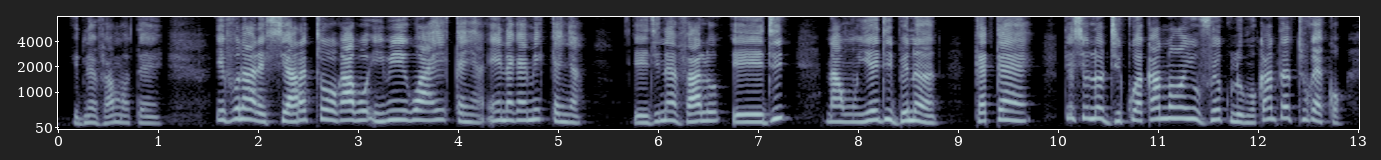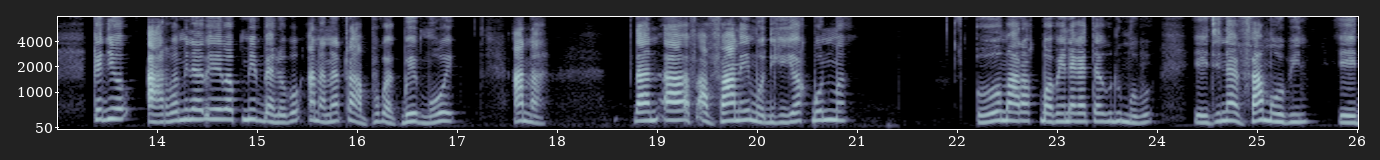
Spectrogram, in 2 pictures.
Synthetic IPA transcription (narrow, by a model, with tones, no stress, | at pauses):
e˨dne˨va˨˦mo˨te˨ | i˦vu˦na˦˨ɾe˨si˨a˨ɾi˦tu˦˨ka˦bo˦i˨wi˦wa˦i˦ke˨ɲa˨ʔi˦ne˦ɡe˦mi˦ke˨ɲa˨ | e˨di˦ne˦˨va˦lo˦e˨di˦ | na˨wu˨je˦di˦˨be˦na˨n | ke˦te˦ | te˦so˦lo˦di˨ku˦e˨ka˦no˦ju˦˨ve˦ku˨lo˨mo˨ka˦n˦ta˦tu˦ke˨ko˨ | ke˦di˦o˦a˨ɾu˨a˦mi˦na˦e˦ba˦pu˦mi˦be˨lo˨bo˦ʔa˦na˨na˦ta˨bu˦ke˨ɡ͡be˦˨mo˦we˦ | a˦na˨ | da˦a˨va˦ni˦mo˨di˨ki˨jo˦k͡po˦n˦ma˦ | o˨˦ma˦˨ɾo˦k͡po˨βi˦ne˦ke˦te˦ku˦du˦mo˨bo˦ | e˨di˦ne˦va˦mo˨bi˦n | e˨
